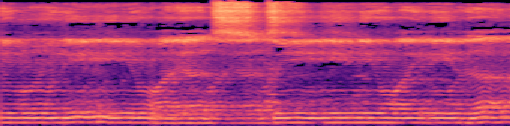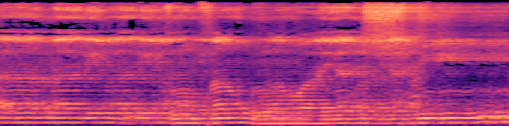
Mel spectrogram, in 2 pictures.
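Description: A man reciting the Quran (tilawat) in a melodic, drawn-out style into a microphone, holding long, wavering ornamented notes.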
